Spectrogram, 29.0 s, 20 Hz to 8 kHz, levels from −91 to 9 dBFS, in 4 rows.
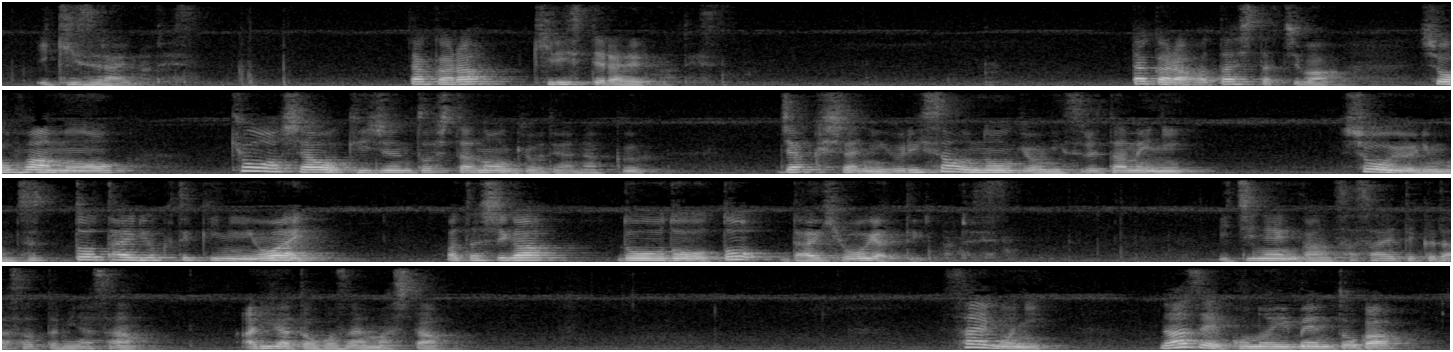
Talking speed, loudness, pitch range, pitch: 275 characters per minute, -24 LUFS, 165-215 Hz, 185 Hz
